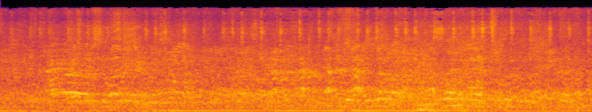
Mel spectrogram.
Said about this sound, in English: There's a mass of humanity. So, just let you listen to the crowd as we try and find a quiet spot.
